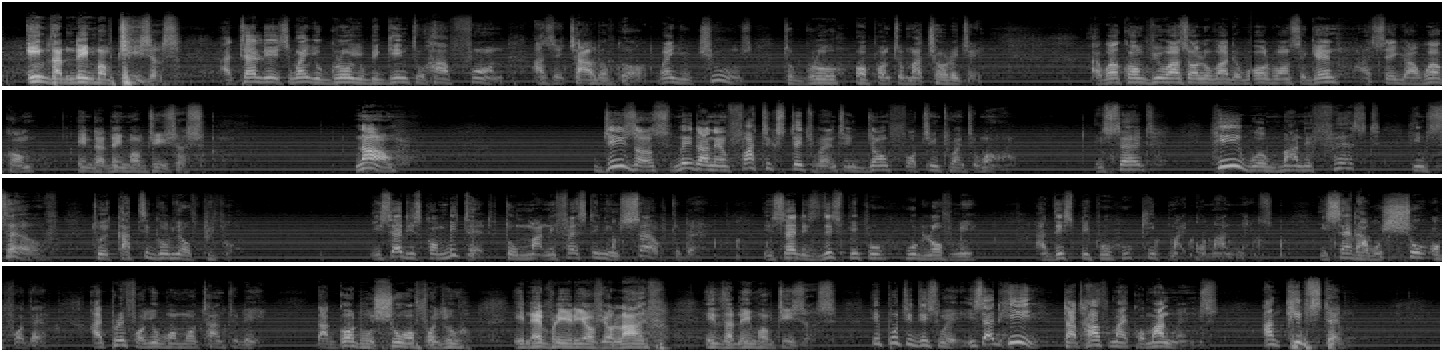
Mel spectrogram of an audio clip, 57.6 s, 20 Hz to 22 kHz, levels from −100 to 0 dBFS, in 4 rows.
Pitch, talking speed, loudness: 120 Hz, 145 wpm, -40 LUFS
